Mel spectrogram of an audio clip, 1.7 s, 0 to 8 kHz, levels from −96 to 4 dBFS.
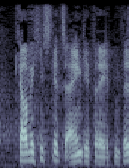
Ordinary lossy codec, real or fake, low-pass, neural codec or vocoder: AAC, 48 kbps; real; 7.2 kHz; none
